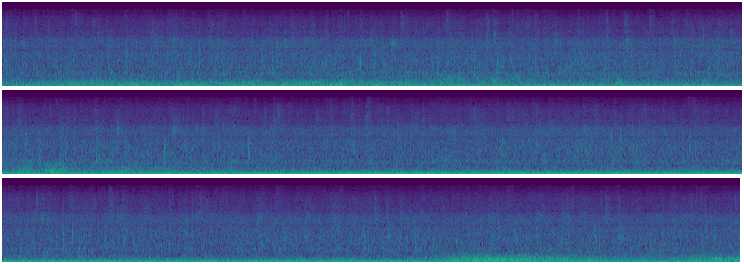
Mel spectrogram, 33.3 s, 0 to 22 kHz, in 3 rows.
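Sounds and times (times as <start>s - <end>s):
rain falling densely with fine crackling drops: 0.0s - 33.2s
deep rumble of thunder: 0.4s - 14.1s, 28.7s - 33.2s.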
